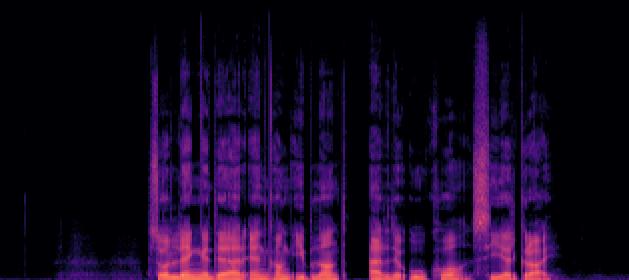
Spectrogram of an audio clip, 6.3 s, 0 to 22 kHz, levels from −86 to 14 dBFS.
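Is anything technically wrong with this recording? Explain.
Yes. A block of digital silence occurs at 2.68 s and again at 5.19 s, lasting 5 ms and 10 ms respectively. In each case a run of samples in the speech drops to silence, the kind of hole left when the output buffer isn't filled in time. Because the signal jumps to silence and back with no fade, both are heard as brief ticks.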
